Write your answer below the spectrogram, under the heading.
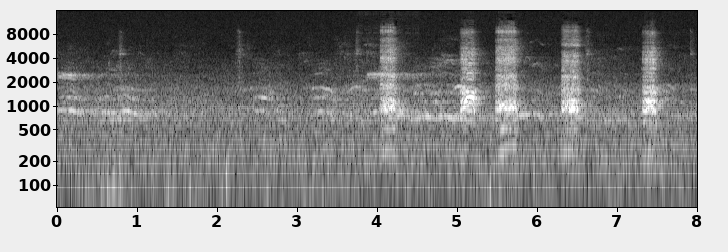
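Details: Bin chicken, the Australian white ibis, giving a series of five harsh, raspy croaks in the second half, irregularly spaced, with faint tonal background sounds and murmur earlier.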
